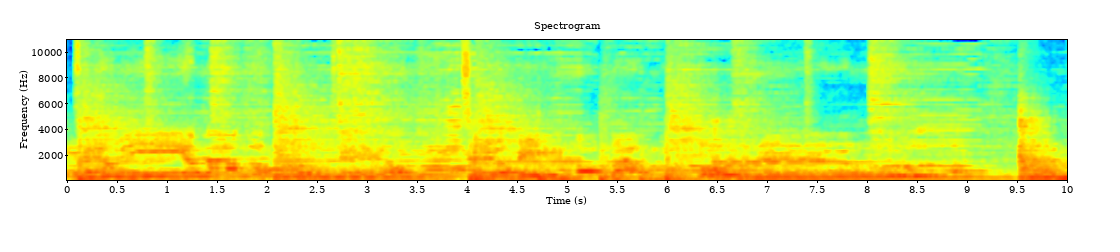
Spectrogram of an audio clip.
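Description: Live band with hollow-body electric guitar, fiddle and harmonica over drums, playing at full volume. It dips briefly near the end, then comes back in with a loud chord.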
